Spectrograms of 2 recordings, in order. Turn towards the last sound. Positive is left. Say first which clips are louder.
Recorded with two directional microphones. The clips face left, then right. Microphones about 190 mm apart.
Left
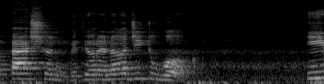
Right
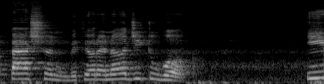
# right 7 dB
turn(degrees=-35)  # may be behind; listen again after turning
